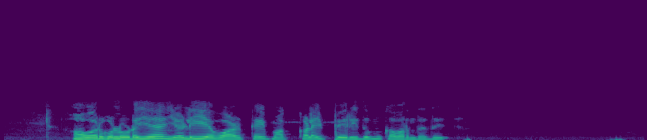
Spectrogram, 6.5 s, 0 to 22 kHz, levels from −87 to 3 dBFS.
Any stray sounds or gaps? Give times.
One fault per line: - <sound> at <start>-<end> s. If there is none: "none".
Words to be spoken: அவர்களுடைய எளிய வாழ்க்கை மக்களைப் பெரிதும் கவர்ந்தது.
none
